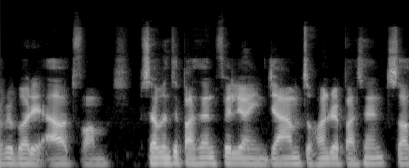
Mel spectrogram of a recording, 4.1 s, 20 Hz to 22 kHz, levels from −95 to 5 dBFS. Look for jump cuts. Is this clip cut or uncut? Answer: uncut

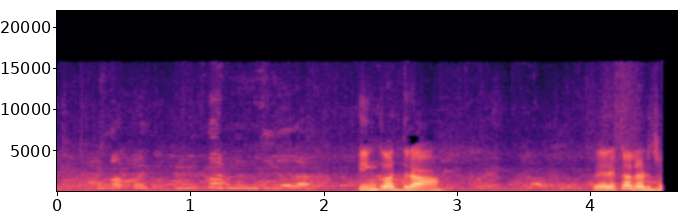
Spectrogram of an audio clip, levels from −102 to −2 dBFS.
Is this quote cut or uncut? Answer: uncut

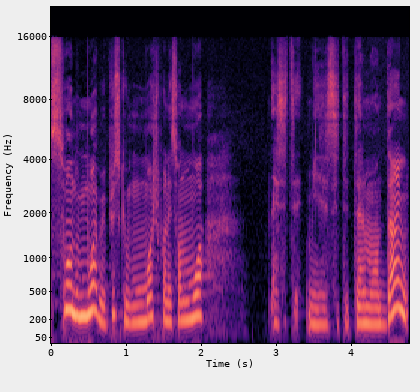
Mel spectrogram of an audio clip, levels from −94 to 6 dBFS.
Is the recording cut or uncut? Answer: uncut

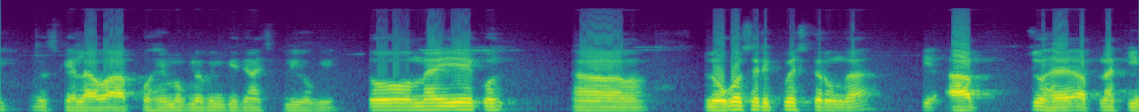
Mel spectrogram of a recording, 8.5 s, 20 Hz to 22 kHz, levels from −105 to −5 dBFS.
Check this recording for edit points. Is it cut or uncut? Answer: cut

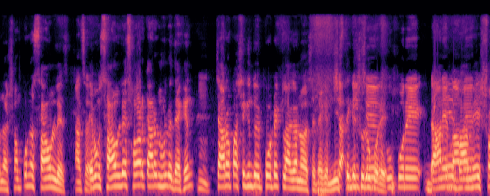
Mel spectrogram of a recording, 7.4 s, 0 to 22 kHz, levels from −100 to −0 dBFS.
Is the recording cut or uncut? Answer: uncut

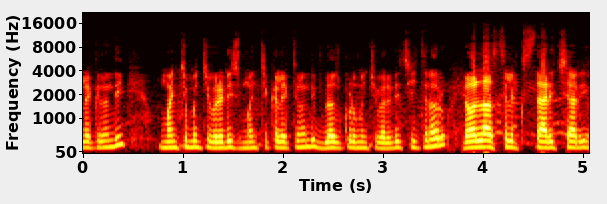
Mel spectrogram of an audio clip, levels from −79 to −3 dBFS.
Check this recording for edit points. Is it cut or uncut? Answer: cut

